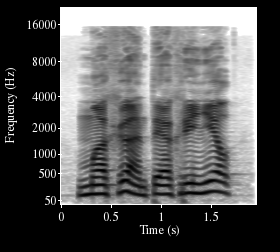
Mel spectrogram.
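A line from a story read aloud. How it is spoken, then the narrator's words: Roaring. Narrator (Russian): взревел Плинта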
